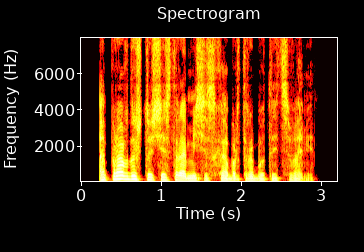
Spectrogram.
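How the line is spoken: Timid young woman. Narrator (Russian): девушка робко спросила

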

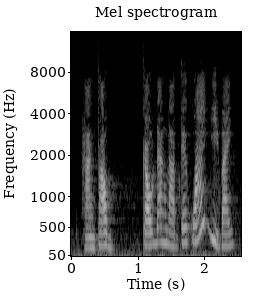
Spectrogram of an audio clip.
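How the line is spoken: Shout. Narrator (Vietnamese): Lãnh Kính Hàn vừa quát một tiếng

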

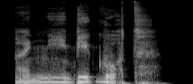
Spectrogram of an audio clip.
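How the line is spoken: Amazed whisper. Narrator (Russian): прошептал Малфурион, пораженный успехом своего отряда

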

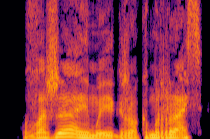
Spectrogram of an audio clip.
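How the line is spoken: Yelled. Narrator (Russian): заорал Алдариэль

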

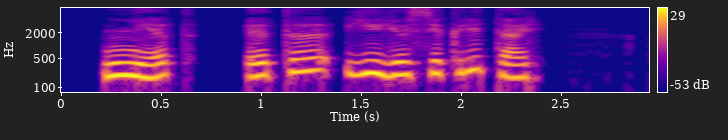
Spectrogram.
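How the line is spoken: Plain. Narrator (Russian): ответила женщина

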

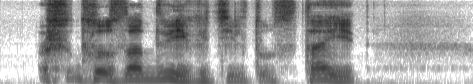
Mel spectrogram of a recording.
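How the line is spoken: Strained hoarse wheeze. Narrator (Russian): Чувствуя, как растет давление и явно спадать не собирается, я с трудом прохрипел

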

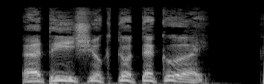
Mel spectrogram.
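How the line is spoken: Hoarse bark. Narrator (Russian): Хрипло рявкнул Семен

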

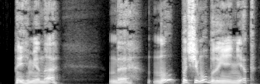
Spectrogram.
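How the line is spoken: Chuckling. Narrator (Russian): хохотнул Поля

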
